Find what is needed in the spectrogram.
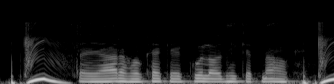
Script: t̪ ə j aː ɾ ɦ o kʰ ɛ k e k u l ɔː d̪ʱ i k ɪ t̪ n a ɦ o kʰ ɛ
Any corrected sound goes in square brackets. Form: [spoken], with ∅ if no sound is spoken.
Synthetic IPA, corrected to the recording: t̪ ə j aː ɾ ɦ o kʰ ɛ k e k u l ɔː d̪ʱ i k ɪ t̪ n a ɦ o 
